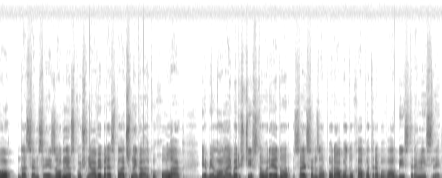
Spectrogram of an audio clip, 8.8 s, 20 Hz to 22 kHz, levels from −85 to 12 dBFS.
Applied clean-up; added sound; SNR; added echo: none; none; none; none.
